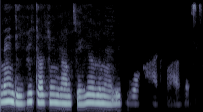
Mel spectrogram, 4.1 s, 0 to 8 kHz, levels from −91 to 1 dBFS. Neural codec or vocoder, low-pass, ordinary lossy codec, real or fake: codec, 44.1 kHz, 7.8 kbps, Pupu-Codec; 7.2 kHz; none; fake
